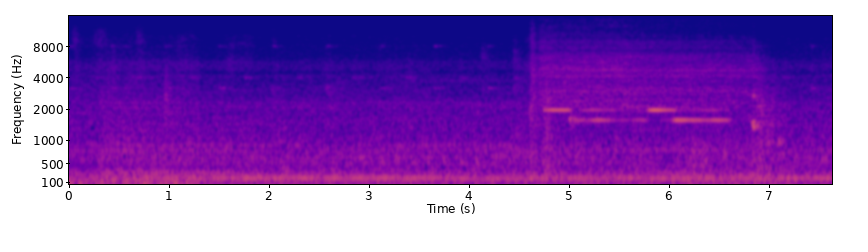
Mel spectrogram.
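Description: Stationary diesel railcar idling with a steady low hum. About halfway through, a hiss starts, a two-tone chime sounds twice (high then low), and it all stops with a click.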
